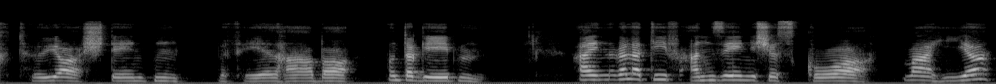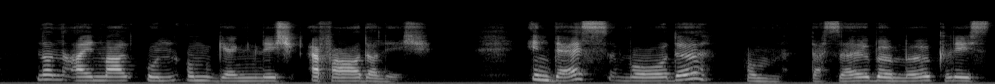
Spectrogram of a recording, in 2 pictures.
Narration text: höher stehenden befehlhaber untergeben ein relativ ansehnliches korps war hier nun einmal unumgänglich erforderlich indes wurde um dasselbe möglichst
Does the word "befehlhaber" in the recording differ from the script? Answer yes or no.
no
